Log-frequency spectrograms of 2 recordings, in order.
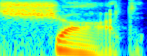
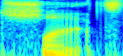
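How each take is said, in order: First: The vowel sounds like the one in 'hot'. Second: The vowel sounds like the one in 'hat'. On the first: The speaker calls it right. "It's it's shot" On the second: The speaker calls it wrong. "It's not Schatz like you're taking a shat"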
